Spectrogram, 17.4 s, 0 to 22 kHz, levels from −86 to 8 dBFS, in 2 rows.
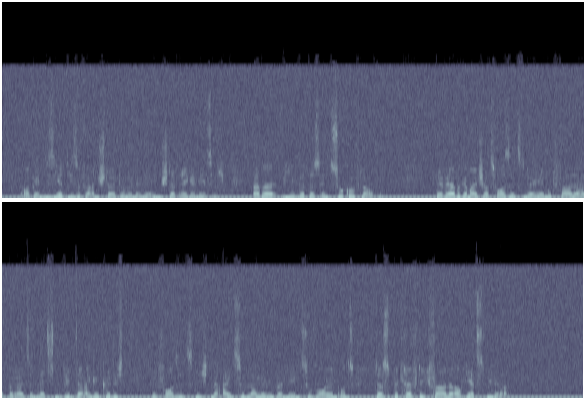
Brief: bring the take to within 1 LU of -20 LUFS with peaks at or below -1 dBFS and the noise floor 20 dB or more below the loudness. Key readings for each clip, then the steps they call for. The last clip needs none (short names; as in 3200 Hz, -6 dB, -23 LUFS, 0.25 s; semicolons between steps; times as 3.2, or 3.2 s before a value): hum 50 Hz; harmonics up to 250 Hz; hum level -25 dBFS; noise floor -27 dBFS; noise floor target -43 dBFS; loudness -23.0 LUFS; peak -7.0 dBFS; loudness target -20.0 LUFS
-> de-hum 50 Hz, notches 5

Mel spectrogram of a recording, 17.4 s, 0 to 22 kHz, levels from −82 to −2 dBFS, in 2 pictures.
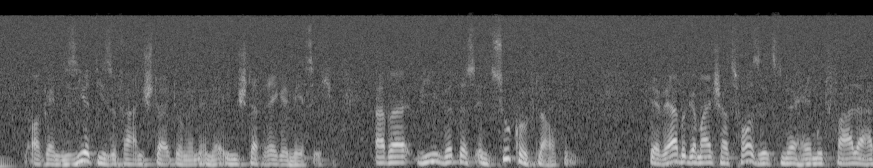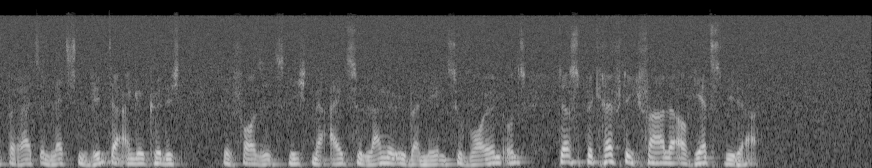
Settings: hum none; noise floor -35 dBFS; noise floor target -44 dBFS
-> denoiser 9 dB, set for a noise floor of -35 dBFS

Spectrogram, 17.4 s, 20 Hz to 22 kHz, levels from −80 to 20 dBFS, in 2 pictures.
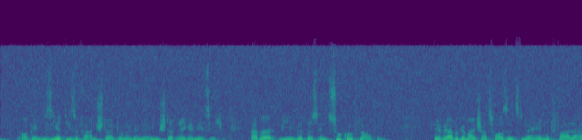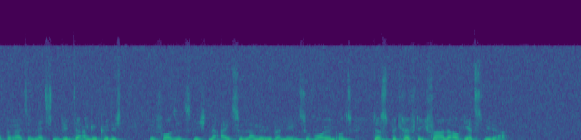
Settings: noise floor -42 dBFS; noise floor target -44 dBFS
-> denoiser 6 dB, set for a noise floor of -42 dBFS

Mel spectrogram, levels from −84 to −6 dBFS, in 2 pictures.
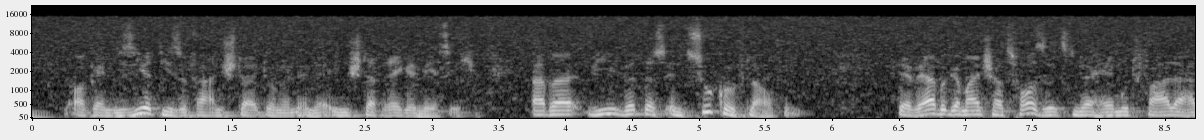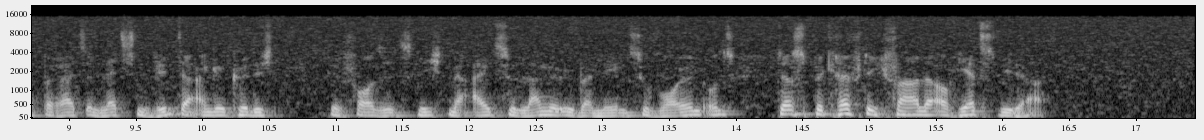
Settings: noise floor -46 dBFS; loudness -24.5 LUFS; peak -8.5 dBFS; loudness target -20.0 LUFS
-> gain +4.5 dB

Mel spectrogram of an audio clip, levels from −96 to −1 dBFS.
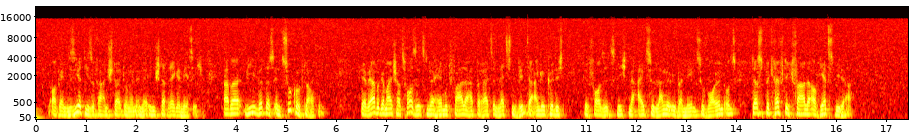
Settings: loudness -20.0 LUFS; peak -4.0 dBFS; noise floor -41 dBFS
